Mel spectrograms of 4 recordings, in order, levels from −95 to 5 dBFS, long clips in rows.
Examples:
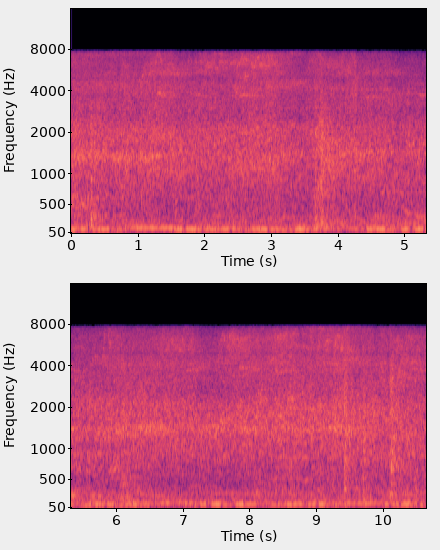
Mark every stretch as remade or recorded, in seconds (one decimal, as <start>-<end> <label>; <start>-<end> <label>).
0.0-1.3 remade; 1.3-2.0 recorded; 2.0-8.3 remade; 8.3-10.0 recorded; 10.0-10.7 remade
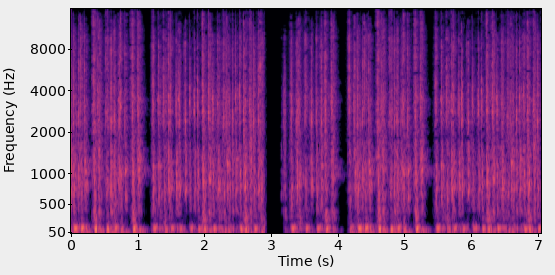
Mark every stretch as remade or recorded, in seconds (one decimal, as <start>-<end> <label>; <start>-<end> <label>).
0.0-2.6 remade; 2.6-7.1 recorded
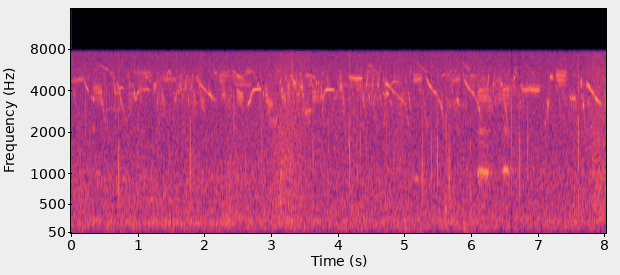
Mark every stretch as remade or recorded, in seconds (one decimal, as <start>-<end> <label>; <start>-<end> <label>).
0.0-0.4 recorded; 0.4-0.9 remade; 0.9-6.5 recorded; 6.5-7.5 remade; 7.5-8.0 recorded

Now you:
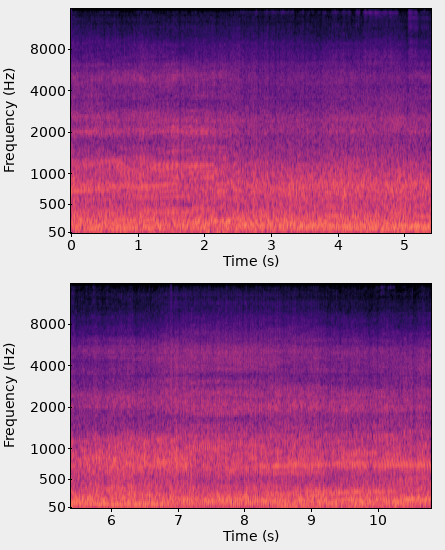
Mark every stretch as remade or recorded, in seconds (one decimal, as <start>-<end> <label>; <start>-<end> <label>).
0.0-8.6 recorded; 8.6-9.2 remade; 9.2-10.8 recorded

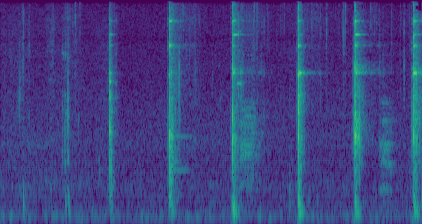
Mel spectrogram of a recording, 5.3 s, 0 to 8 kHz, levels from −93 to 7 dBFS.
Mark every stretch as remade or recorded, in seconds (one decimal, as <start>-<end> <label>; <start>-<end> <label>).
0.0-5.3 recorded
